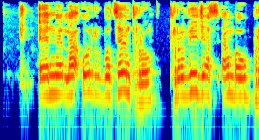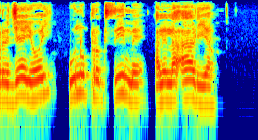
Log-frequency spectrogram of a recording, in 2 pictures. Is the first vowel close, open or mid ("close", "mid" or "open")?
mid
